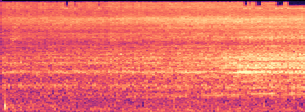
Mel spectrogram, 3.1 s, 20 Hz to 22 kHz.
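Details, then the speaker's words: Bachmann 4CEP EMU model train before servicing: fine at low speed, but a thin high whir builds from about midway through 3/4 speed to max. Motor drive whirring; the owner suspects old grease, not worn or broken parts. "get that whirring noise. It's about 3/4 speed now. And that's up to max."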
